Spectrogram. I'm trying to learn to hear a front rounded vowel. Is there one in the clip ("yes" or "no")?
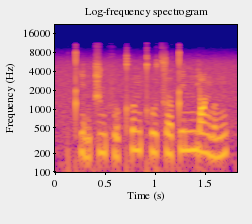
yes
